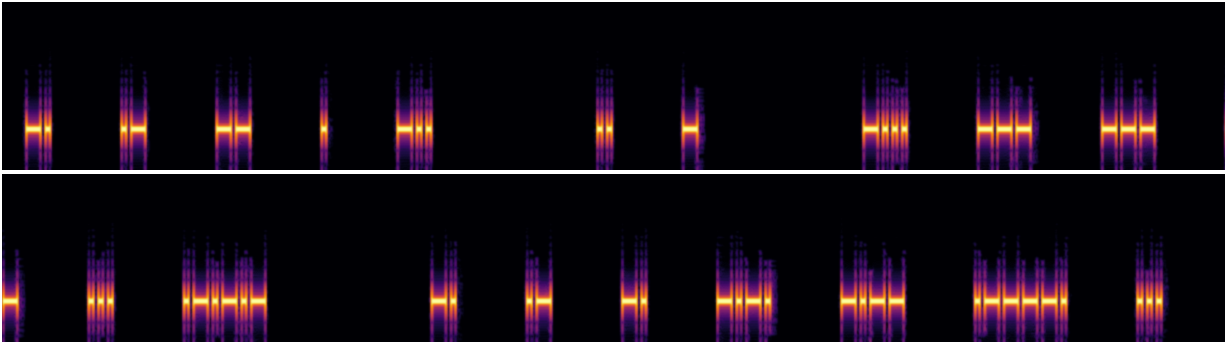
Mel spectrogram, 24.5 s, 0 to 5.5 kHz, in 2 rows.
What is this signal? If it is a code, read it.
Morse code, heard as a keyed tone, about 25 wpm, spaced as for 10 wpm, 650 Hz. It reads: NAMED IT BOOTS. NANCY'S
